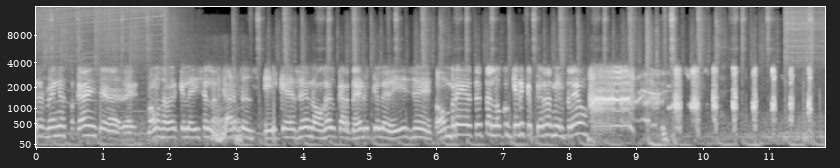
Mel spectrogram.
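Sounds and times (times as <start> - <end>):
speech: 0.0 - 10.3
laughter: 8.3 - 11.8
turkey gobbling: 9.2 - 11.8.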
